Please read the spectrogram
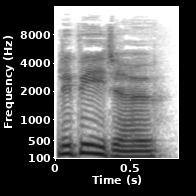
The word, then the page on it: libido: British English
